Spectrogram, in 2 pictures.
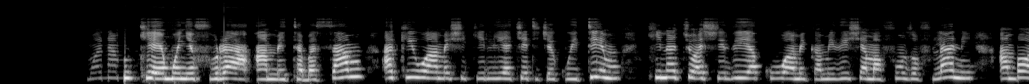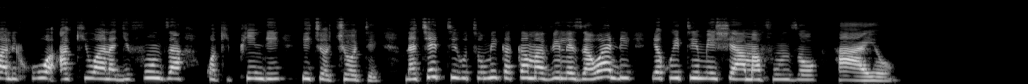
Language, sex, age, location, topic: Swahili, female, 36-49, Dar es Salaam, education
